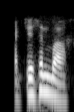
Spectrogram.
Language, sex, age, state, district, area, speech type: Telugu, male, 30-45, Andhra Pradesh, Konaseema, rural, conversation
